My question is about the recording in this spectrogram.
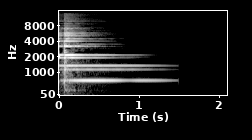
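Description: A single bell-like metallic ding, the closing hit of a logo intro jingle: struck once, its several ringing tones fade for about a second and a half and then cut off abruptly.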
